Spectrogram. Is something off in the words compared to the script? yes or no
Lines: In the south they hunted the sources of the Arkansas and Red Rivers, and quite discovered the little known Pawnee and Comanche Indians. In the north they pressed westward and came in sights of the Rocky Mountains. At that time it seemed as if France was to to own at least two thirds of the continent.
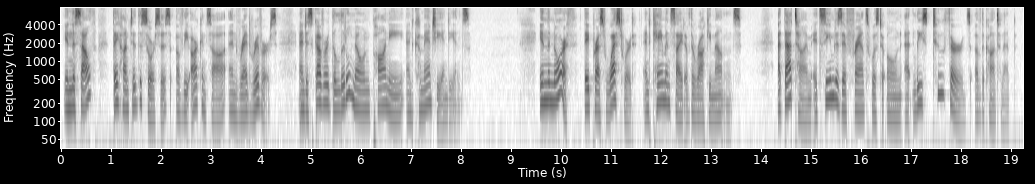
yes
